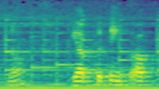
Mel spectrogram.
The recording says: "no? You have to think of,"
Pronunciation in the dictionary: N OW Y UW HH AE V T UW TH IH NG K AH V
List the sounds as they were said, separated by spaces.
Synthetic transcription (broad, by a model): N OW Y UW HH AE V T UW T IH NG K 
